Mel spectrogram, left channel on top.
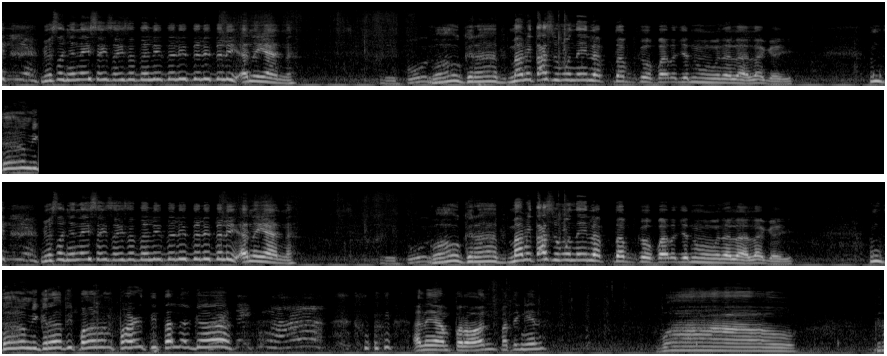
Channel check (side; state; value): left; drops out; at 9.2 s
